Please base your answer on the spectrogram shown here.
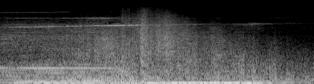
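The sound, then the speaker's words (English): A spaceship jumping into hyperspace gives a dense, sustained sci-fi roar over a deep rumble, steady and loud throughout, with a brighter whooshing surge near the middle before it thins out at the end. “Right as the laser fire was about to give the final blow to the Golden Cop, it went right into an aurora of blue and white color. They were in hyperspace.”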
